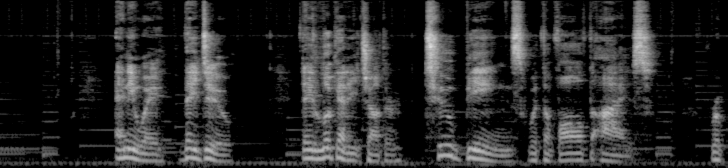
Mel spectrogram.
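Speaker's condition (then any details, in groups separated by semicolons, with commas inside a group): No condition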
